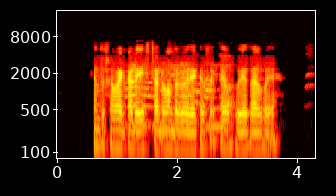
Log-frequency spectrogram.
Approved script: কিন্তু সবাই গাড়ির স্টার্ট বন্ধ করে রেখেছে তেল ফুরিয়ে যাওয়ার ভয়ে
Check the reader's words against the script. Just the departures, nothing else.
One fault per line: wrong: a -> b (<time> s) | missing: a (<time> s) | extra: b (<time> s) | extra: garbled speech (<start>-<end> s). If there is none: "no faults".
no faults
